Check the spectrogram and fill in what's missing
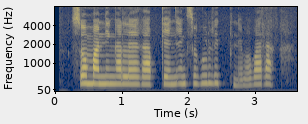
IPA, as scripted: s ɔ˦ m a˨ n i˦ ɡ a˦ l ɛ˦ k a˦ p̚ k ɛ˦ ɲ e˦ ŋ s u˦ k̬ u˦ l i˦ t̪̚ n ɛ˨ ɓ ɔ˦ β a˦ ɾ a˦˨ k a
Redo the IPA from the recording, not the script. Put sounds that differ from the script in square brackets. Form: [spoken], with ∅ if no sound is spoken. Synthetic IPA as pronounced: s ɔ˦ m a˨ n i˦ [ŋ] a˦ l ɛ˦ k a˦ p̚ k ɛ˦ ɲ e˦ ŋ s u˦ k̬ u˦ l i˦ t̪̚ n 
